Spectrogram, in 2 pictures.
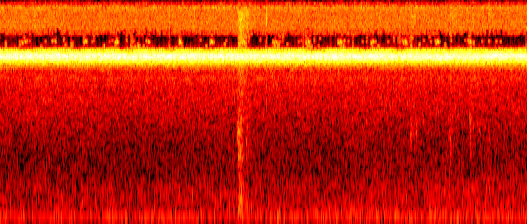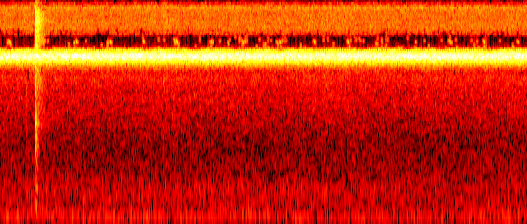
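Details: Sustained bell cricket song on a constant high note fills the whole stretch, broken by two crisp campfire pops around four and eight seconds and light crackling between.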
